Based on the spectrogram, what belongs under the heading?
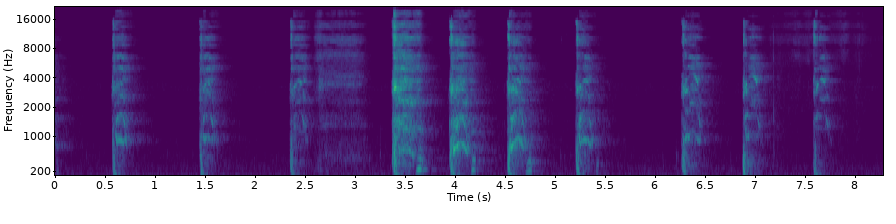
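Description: Eleven short, dry coughs in quick succession over eight seconds, barely pausing between them; persistent repetitive coughing.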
